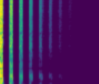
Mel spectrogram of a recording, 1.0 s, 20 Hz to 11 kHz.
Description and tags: cooledit auditorium
2nd set of impulse responses created in Cool Edit 96 with the "echo", "delay", "echo chamber", and "reverb" effect presets. I created a quick burst of white noise and then applied the effects. I normalized them under 0db so you may want to normalize hotter if you want.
